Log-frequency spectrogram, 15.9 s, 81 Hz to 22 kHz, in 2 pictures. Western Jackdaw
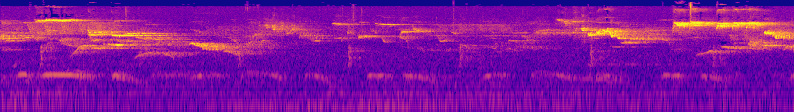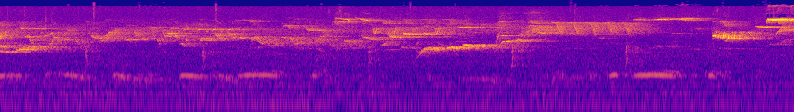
0:14.1 0:14.8

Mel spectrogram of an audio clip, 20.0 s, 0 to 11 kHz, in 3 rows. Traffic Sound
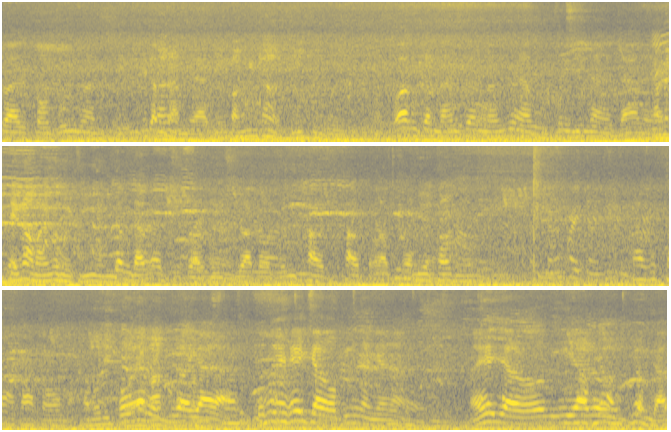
0:00.0 0:06.5

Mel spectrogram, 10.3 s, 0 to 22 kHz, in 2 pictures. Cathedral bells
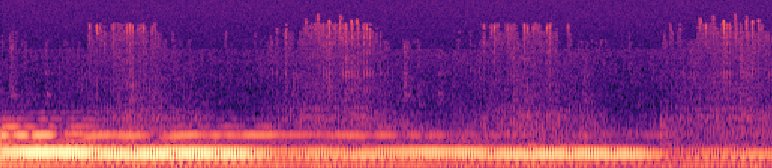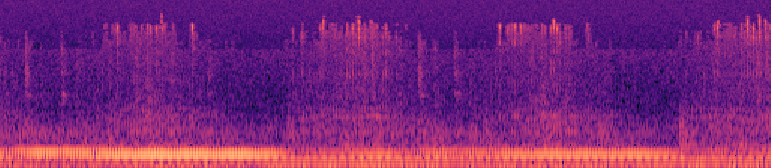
0:00.0 0:06.5

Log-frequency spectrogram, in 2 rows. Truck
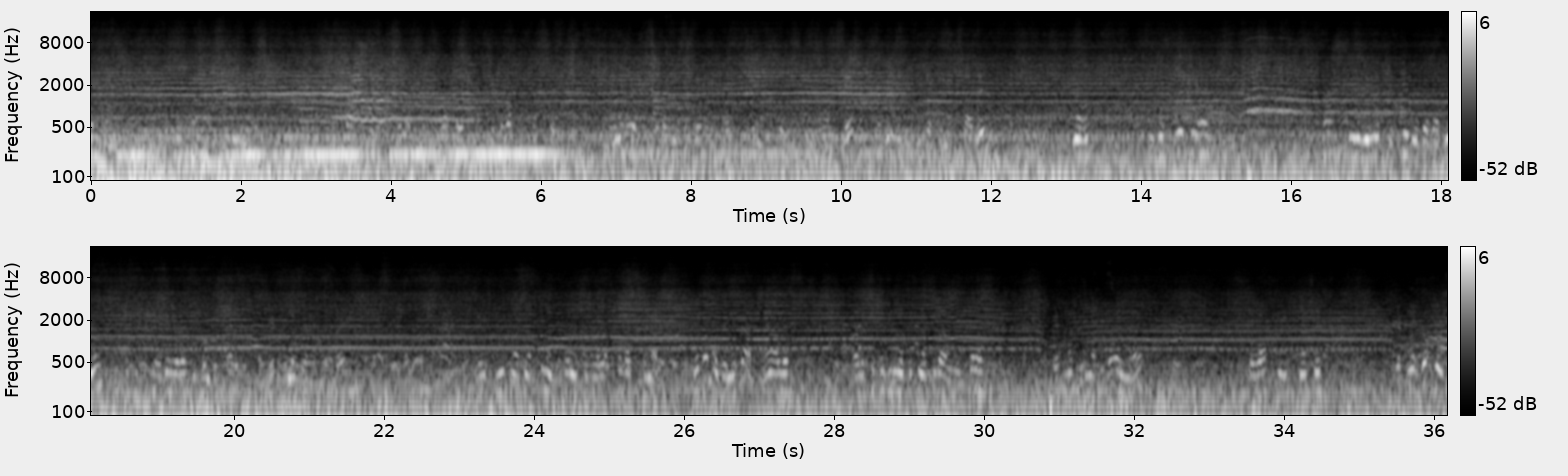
0:00.0 0:02.2

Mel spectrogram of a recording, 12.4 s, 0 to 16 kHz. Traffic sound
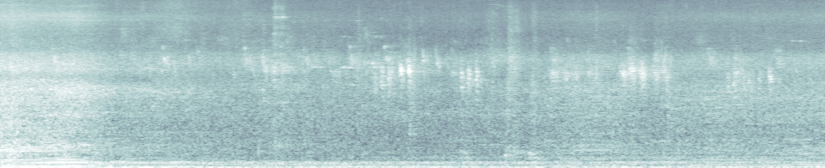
0:00.0 0:01.4

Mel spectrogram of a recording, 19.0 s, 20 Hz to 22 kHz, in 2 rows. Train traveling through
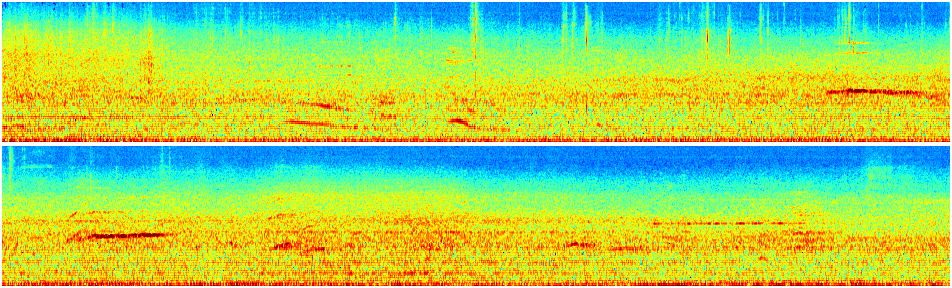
0:00.0 0:04.2

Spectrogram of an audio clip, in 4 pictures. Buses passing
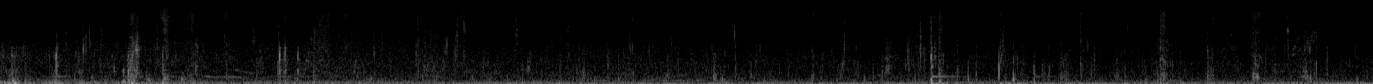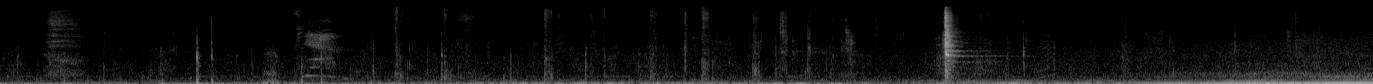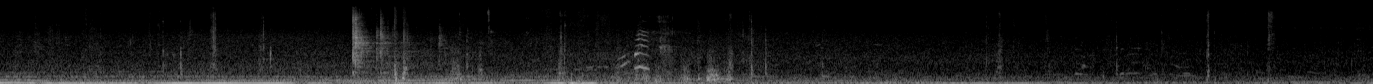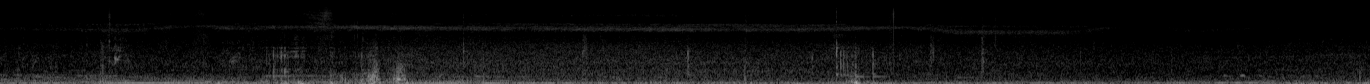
0:16.4 0:54.8

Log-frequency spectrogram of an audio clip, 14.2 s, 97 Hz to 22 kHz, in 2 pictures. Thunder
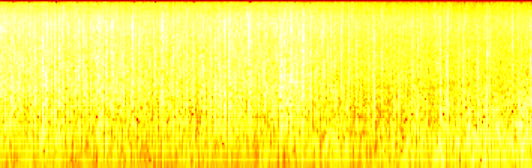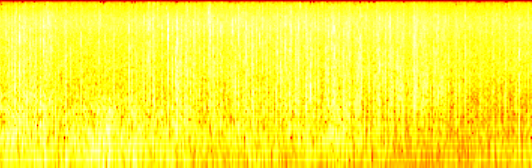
0:05.3 0:11.8

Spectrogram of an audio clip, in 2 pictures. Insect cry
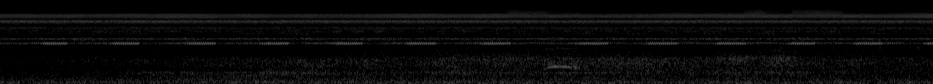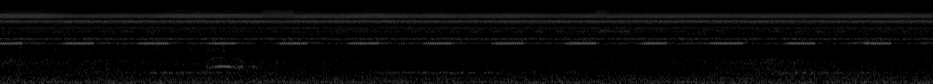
0:05.0 0:06.7, 0:10.7 0:12.4

